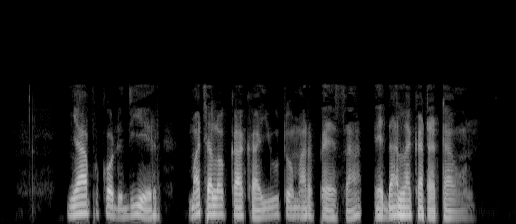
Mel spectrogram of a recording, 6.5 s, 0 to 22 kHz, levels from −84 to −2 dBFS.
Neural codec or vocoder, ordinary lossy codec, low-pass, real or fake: vocoder, 22.05 kHz, 80 mel bands, Vocos; MP3, 32 kbps; 5.4 kHz; fake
